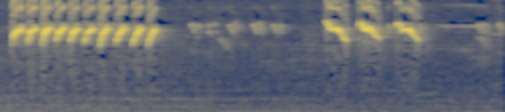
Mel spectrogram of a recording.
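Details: White-eye singing in full voice, a rapid 'nembak' burst with konin-style fill-in: about ten sharp high chirps in quick succession, then a gap and a few descending slurred notes.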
